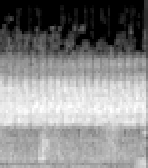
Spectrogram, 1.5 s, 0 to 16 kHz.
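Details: Many cicadas, possibly a species resembling Japan's aburazemi, sing together in a steady, dense, hissing buzz in Retiro Park, Madrid, on a hot sunny midsummer day, 30 July 2023, with other cicada types also heard.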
